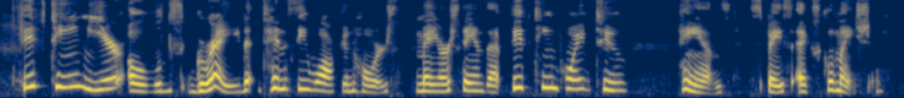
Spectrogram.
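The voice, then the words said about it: Put-on Southern US accent. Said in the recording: “I'm going to do my southern accent.”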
